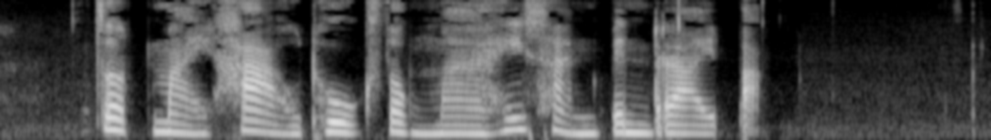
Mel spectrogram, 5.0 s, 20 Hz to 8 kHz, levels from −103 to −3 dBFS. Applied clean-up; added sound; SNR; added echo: none; none; none; none.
